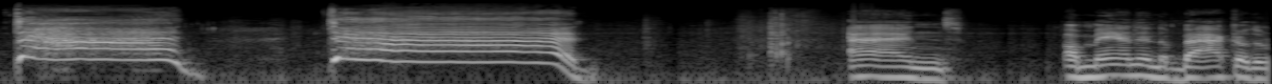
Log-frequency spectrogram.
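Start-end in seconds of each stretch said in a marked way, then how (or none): 0.1-3.0 high, loud, tearful cry for her father; a panicked young girl shrieking for her father; screaming girl. Acted. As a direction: scream for dad through tears. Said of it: "in comes screaming a young girl".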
